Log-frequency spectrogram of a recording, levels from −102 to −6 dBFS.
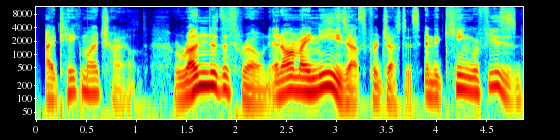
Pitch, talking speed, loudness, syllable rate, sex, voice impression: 120 Hz, 245 wpm, -18 LUFS, 5.6 syllables/s, male, masculine, adult-like, clear, fluent, cool, intellectual, sincere, calm, slightly friendly, wild, kind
